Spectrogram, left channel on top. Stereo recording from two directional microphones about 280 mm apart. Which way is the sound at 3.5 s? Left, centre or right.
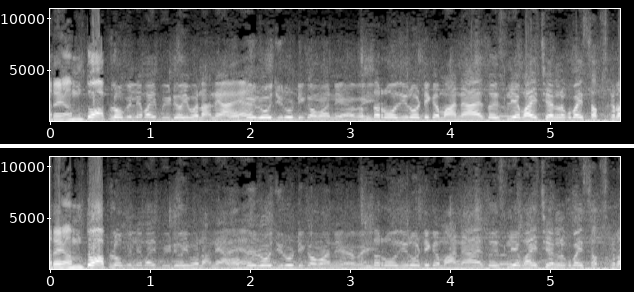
Centre.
